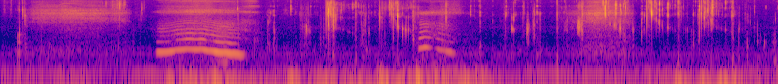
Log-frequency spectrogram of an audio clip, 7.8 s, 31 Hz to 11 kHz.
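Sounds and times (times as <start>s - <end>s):
person humming in enjoyment: 1.6s - 2.6s
biting and chewing durian mille-crepe cake: 2.7s - 7.7s.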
